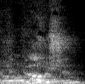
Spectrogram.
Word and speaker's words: Goshen: in the land of, starts with a G, rhymes with ocean. Goshen, right.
